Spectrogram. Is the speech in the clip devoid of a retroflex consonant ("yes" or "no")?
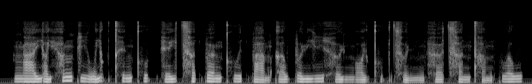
yes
